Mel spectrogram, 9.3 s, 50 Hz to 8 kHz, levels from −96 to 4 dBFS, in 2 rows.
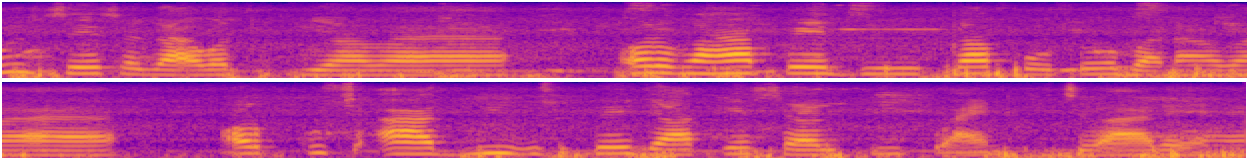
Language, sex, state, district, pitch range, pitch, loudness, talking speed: Hindi, female, Bihar, West Champaran, 180-240 Hz, 200 Hz, -19 LUFS, 175 wpm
